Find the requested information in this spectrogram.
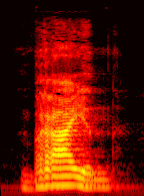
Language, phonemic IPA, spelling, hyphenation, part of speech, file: Dutch, /ˈbraːi̯ə(n)/, braaien, braai‧en, verb, Nl-braaien.ogg
- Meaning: to barbecue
